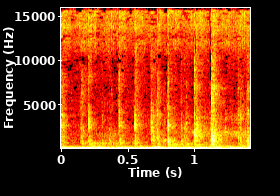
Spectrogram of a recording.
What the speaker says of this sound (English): I always start by typing the student's name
